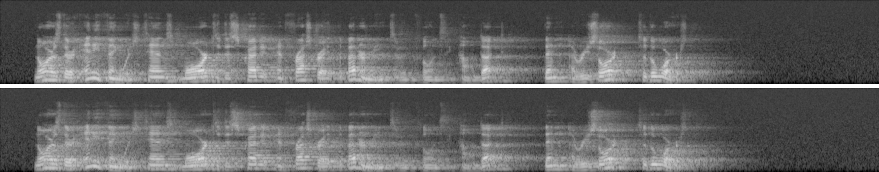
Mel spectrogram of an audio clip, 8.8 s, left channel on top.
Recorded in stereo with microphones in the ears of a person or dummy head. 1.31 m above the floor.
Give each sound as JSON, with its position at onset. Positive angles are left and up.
{"t": 0.3, "sound": "a man speaking", "side_deg": 35, "distance_m": 1.0}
